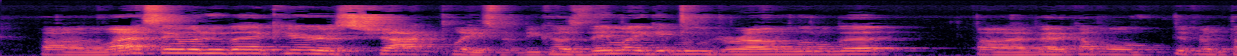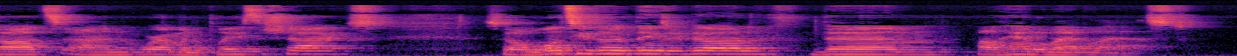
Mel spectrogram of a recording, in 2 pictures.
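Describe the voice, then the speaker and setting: There is audible room echo as a man talks at a fairly quick pace in a high-pitched voice. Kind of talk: tutorial. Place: garage. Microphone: camera far.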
